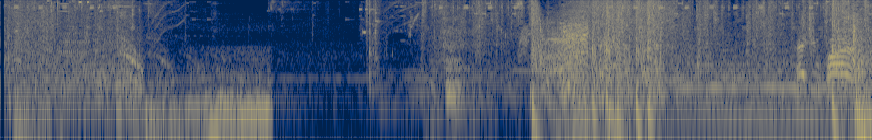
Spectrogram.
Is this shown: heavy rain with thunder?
no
